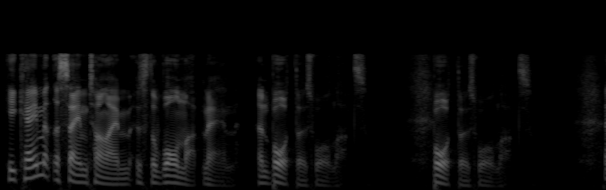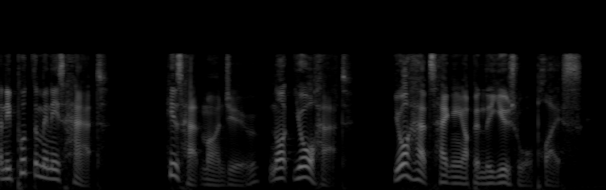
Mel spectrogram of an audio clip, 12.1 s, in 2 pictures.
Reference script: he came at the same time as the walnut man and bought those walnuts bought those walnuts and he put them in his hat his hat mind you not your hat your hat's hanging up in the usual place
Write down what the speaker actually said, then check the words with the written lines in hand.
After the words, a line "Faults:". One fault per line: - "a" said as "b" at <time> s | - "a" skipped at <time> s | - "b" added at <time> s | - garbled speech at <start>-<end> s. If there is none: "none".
he came at the same time as the walnut man and bought those walnuts bought those walnuts and he put them in his hat his hat mind you not your hat your hat's hanging up in the usual place
Faults:
none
